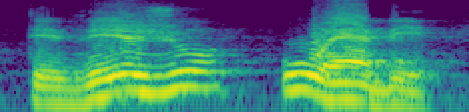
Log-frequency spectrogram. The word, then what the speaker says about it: tvejoweb: O T é mudo, tvejoweb.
